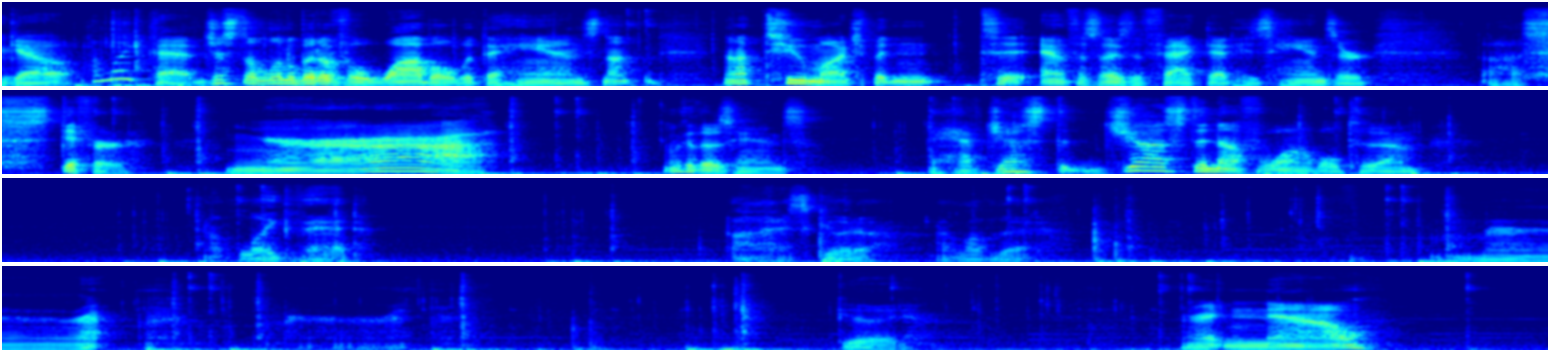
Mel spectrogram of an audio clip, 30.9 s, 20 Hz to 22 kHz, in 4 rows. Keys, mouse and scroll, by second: 0.8 ctrl+s, 3.2 click, 8.3 click, 8.6 space, 10.1 space, 10.6 click, 10.7 space, 12.2 space, 12.4 click, 12.7 space, 14.1 space, 14.5 click, 14.8 space, 16.3 space, 16.7 click, 17.0 space, 18.3 space, 20.5 click, 22.4 click, 22.6 space, 23.9 space, 24.2 click, 24.4 space, 25.4 space, 27.0 ctrl+s, 29.1-30.4 right drag, 30.6-30.9 drag.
